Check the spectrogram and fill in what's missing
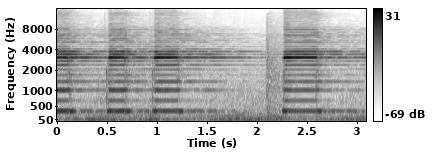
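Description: The horn of a Genie Z-40/23N electric articulating aerial work platform sounds in several short beeps, then one longer blast, loud and nearby, with a steady electric hum underneath.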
